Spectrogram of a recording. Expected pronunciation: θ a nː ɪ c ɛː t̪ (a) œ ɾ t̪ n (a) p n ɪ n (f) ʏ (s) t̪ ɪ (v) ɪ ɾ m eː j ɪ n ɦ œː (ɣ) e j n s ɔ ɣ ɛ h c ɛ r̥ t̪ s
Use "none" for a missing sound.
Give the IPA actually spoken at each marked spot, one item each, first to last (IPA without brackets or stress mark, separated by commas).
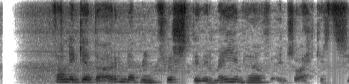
a, ɛ, f, s, v, v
